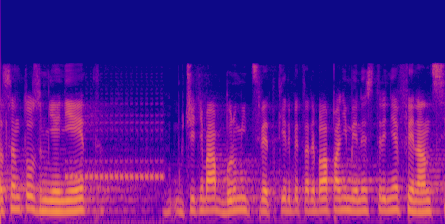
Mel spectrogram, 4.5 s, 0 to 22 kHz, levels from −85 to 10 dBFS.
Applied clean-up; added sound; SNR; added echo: none; Telephone; 16 dB; none.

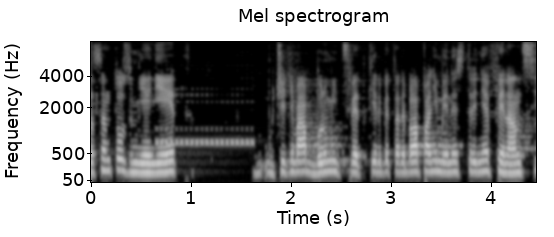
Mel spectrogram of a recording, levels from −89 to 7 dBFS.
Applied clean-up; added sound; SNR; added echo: classical method spectral subtraction.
